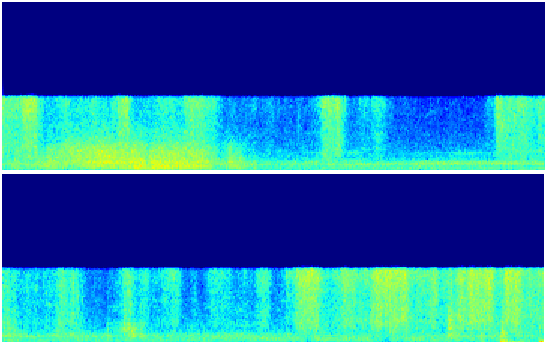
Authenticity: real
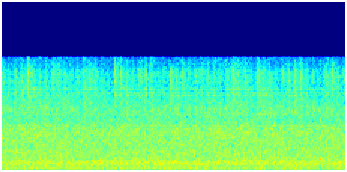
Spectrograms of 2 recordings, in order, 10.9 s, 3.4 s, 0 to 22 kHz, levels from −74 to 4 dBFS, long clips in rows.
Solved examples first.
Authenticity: fake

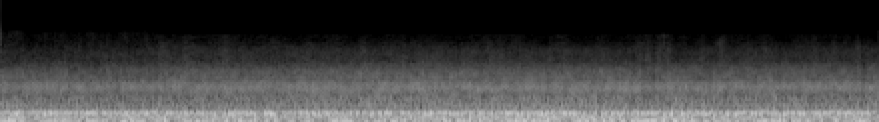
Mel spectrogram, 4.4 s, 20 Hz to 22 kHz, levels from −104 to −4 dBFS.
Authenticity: fake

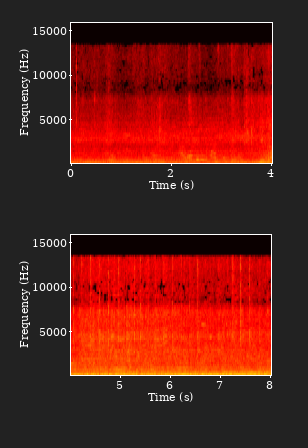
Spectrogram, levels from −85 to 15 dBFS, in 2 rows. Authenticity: real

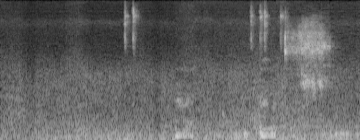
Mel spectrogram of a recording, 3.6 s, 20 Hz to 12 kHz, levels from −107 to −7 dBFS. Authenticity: fake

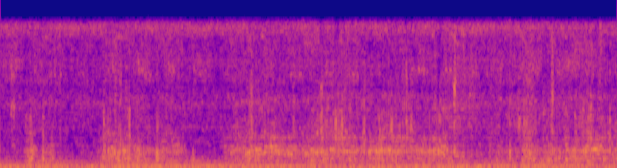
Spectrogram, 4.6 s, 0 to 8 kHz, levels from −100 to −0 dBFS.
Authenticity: fake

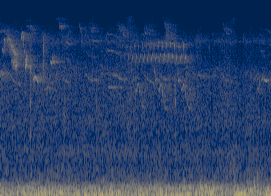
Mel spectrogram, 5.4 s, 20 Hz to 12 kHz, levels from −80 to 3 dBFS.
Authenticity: real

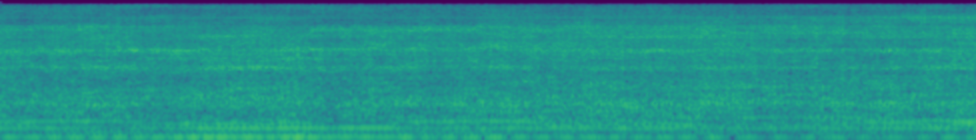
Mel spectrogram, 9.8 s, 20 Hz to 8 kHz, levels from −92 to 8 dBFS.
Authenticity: fake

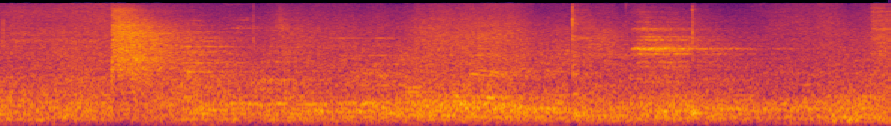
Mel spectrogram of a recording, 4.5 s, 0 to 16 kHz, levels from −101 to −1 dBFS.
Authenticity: real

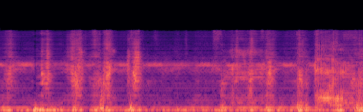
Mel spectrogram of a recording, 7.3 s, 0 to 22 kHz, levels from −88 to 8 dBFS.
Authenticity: fake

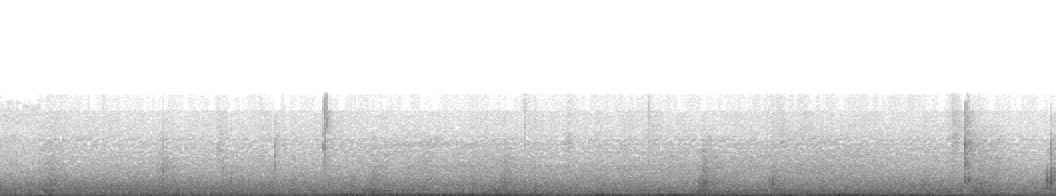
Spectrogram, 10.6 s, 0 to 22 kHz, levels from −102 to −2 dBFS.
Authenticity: real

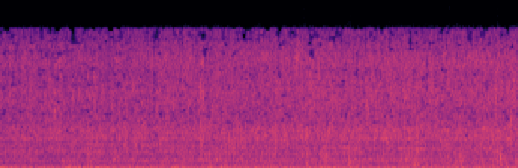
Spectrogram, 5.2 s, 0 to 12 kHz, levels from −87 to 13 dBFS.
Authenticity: real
